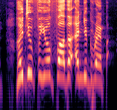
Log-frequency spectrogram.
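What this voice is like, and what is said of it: Poor Jersey accent, sounds Russian. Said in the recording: “It's a terrible accent. That was like Russian. ... My Jersey impressions need a lot of work ... He does have that scratchy voice”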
